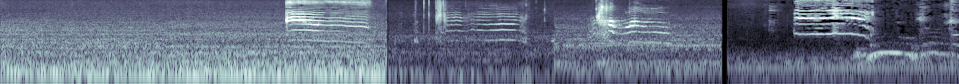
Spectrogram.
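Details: Kittens meowing in a cute kitten compilation: a run of high, bright mews, several short cries in quick succession, then a longer wavering meow near the end, over a steady indoor rumble.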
